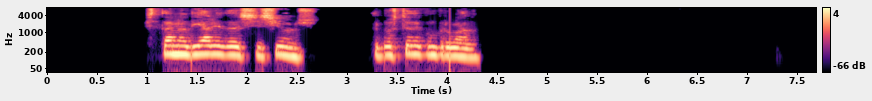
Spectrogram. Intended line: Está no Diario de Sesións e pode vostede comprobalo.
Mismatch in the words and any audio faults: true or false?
true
